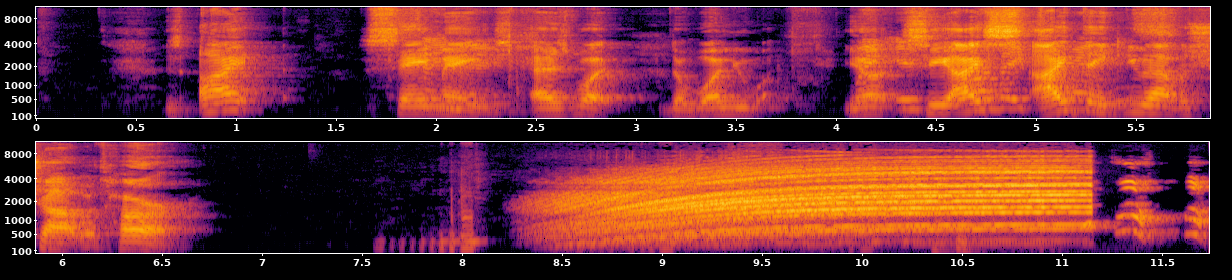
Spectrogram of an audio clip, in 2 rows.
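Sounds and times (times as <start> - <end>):
speech: 0.6 - 6.7
alarm siren blaring: 8.3 - 11.2.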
